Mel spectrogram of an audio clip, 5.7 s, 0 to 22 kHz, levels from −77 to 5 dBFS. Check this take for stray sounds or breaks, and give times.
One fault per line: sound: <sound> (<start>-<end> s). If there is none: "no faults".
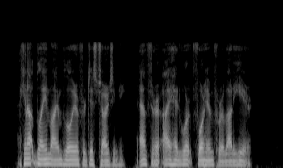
no faults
